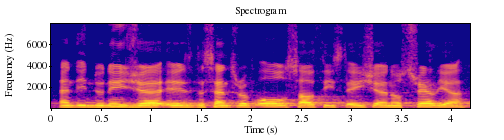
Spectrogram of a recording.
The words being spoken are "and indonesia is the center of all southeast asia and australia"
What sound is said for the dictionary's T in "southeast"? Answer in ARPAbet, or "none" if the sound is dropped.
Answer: T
